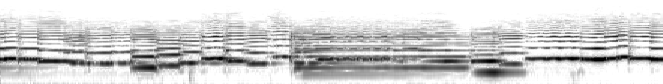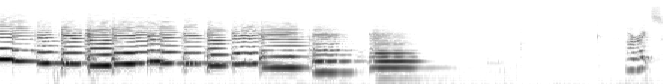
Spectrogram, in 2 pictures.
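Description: Viola playing a minuet phrase with a trill and a turn, with clear bowed notes moving in a stately triple meter and faint metronome clicks, ending in a fading note and silence.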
